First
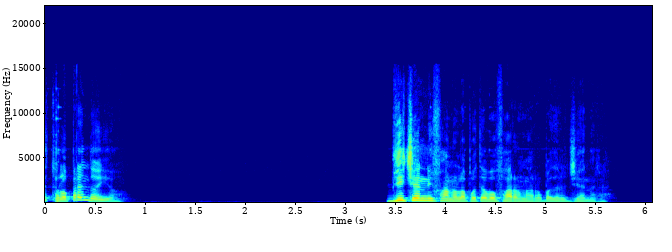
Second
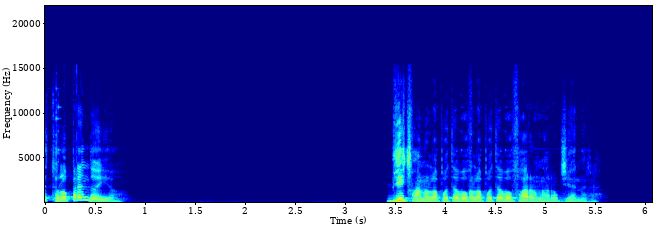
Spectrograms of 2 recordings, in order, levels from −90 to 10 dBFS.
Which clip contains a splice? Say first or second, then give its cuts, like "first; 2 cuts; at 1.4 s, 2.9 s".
second; 3 cuts; at 3.6 s, 4.2 s, 5.1 s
